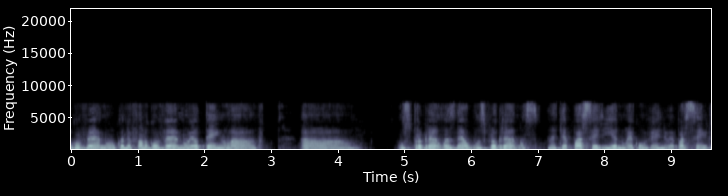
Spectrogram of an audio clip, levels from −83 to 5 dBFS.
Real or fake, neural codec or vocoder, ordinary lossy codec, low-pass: fake; codec, 16 kHz, 4.8 kbps, FACodec; AAC, 32 kbps; 7.2 kHz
